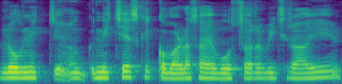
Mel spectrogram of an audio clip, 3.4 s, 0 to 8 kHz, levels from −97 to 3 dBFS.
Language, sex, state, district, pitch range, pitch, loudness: Hindi, male, Uttar Pradesh, Shamli, 145-155 Hz, 150 Hz, -17 LUFS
